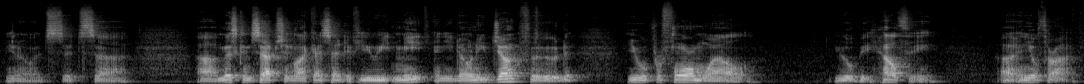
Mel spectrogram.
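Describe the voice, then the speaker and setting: An American man in his fifties giving informal, unscripted video commentary as a health vlogger, halting often with hesitations and repeated words. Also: sits low, fairly even intonation, vocal fry. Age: 50s. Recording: roomy, echoey room sound.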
